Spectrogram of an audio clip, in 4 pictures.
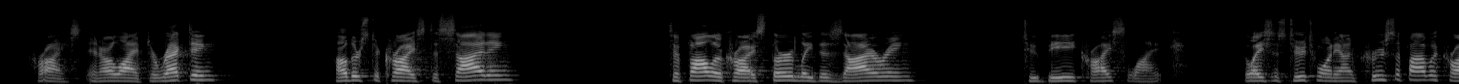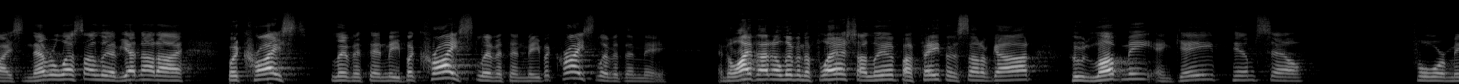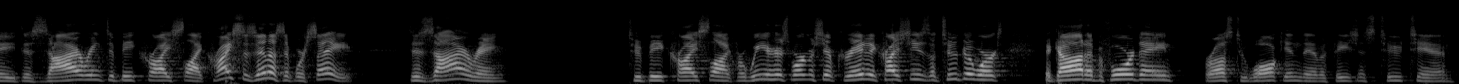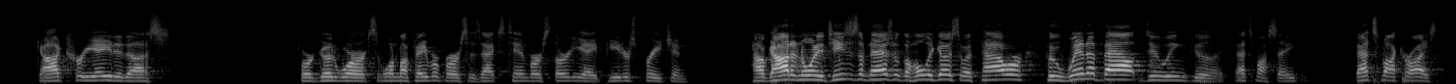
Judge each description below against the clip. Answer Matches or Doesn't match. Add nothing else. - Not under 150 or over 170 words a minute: Matches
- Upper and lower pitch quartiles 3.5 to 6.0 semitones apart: Matches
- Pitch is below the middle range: Doesn't match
